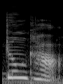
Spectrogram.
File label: "zhong1 kao3", Chinese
